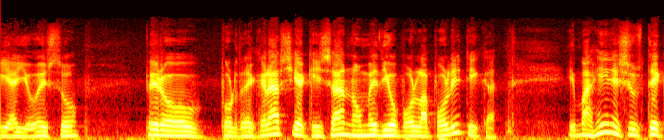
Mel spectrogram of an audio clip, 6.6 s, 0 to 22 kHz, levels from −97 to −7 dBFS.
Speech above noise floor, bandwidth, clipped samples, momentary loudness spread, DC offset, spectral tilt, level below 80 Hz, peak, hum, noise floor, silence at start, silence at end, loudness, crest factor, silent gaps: 26 dB; 9.8 kHz; under 0.1%; 10 LU; under 0.1%; -6.5 dB/octave; -38 dBFS; -2 dBFS; none; -42 dBFS; 0 s; 0 s; -16 LUFS; 16 dB; none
